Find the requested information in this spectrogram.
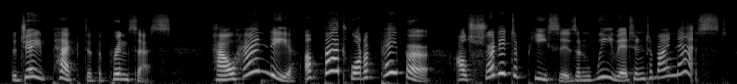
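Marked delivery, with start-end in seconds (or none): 2.1-7.3 high-pitched busy bird; squawking jay. A narrator's reading. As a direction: gloat over a find as a jay. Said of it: "the jay squawked".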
